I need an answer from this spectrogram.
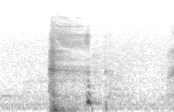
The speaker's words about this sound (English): I coughed. Bless you. Thank you.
